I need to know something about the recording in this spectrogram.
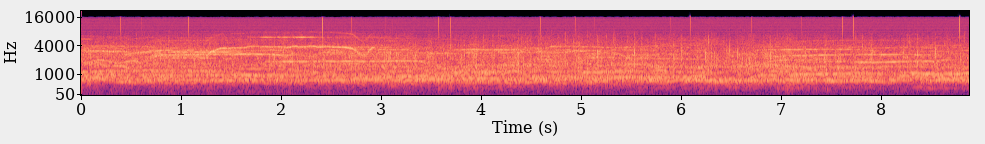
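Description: A crowd whistles shrilly.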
